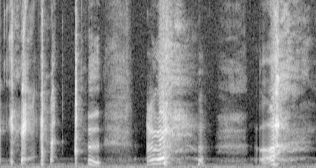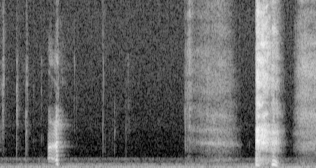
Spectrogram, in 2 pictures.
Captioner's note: choking, coughing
